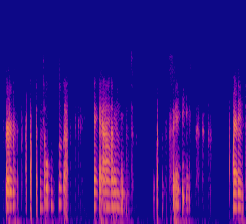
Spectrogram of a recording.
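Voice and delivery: muffled underwater audio; bad mic, sounding underwater. Real, not acted. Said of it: "You sound like you're underwater".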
